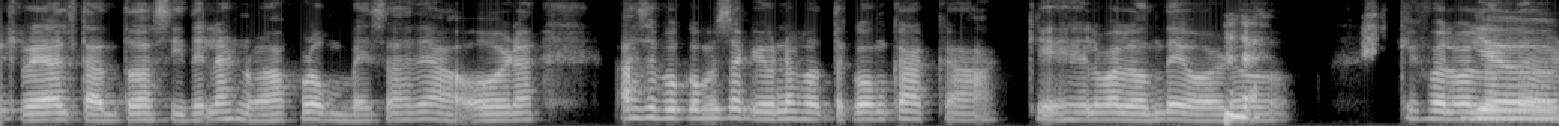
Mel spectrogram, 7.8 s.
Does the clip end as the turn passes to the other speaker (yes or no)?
no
